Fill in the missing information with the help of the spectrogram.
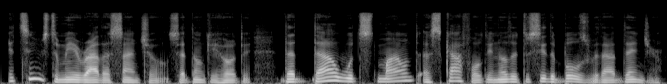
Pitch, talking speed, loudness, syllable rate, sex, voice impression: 120 Hz, 205 wpm, -18 LUFS, 5.0 syllables/s, male, very masculine, slightly adult-like, slightly thick, tensed, powerful, bright, soft, clear, fluent, cool, very intellectual, refreshing, very sincere, very calm, slightly mature, very friendly, very reassuring, unique, very elegant, slightly wild, very sweet, lively, very kind, slightly modest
